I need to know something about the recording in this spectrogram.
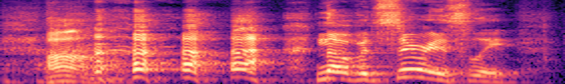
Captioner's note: laughs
